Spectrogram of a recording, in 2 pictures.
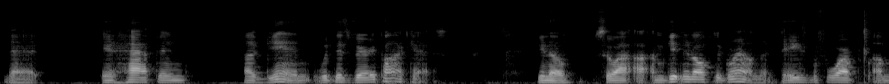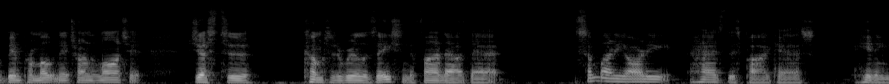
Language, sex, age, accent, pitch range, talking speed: English, male, 30-49, American, 85-110 Hz, 155 wpm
